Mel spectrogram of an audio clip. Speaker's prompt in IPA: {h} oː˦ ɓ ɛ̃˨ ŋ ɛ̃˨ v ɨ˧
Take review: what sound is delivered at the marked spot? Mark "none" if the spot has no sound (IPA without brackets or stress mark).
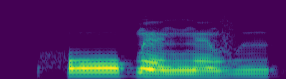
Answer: h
